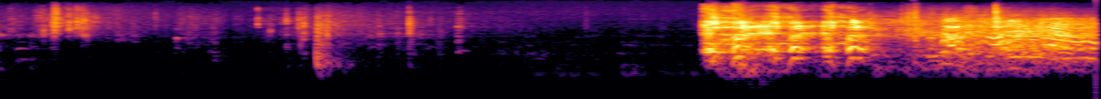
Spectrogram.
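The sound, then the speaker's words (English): Someone lets out a few short, harsh coughs amid scattered small sounds, then a sudden loud, dense wash of noise takes over for the last couple of seconds. “Better take something for that cough”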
